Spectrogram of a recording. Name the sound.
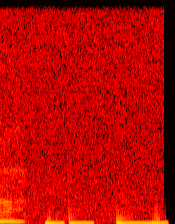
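TV static white noise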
